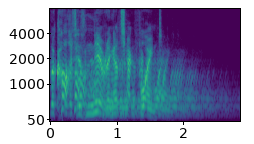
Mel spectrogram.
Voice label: Announcer cart defender warning; Administrator

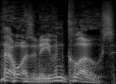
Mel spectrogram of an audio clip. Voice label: Engineer cheers

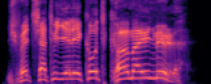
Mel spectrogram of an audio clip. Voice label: taunts, fr; Engineer

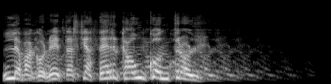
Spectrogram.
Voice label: announcer cart defender warning, es; La vagoneta se acerca a un control.; Narradora

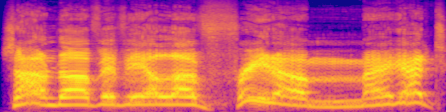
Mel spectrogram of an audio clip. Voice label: Soldier tank war cry

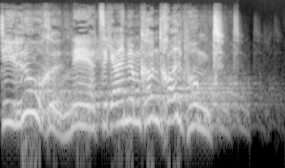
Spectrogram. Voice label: announcer cart defender warning, de

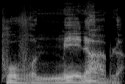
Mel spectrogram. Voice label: sniper taunts, fr

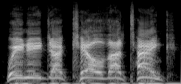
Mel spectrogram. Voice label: Soldier tank shooting

